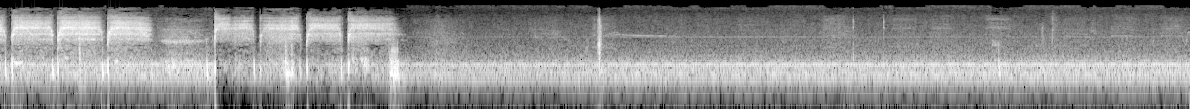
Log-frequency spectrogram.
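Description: Scraping, clattering handling noise for four seconds, then a steady low hum with faint clicks and no animal voice.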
